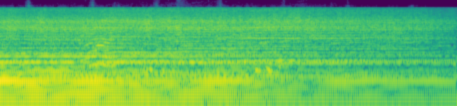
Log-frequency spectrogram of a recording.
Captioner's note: drone buzzing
